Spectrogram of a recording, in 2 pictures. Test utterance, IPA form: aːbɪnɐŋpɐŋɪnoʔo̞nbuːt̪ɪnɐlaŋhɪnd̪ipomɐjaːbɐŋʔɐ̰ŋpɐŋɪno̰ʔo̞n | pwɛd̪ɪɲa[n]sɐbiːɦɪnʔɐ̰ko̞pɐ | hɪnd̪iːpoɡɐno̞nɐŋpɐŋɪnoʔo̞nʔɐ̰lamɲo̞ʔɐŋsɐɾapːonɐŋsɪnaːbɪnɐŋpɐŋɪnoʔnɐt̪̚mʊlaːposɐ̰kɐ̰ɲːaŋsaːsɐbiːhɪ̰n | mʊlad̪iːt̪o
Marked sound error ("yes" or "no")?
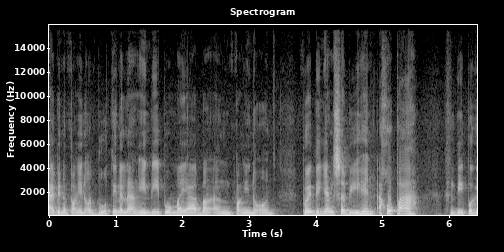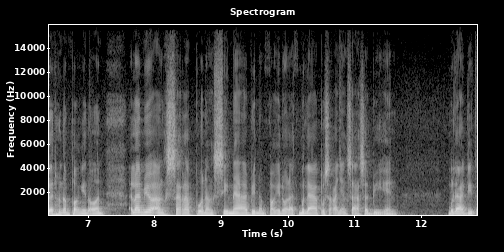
yes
